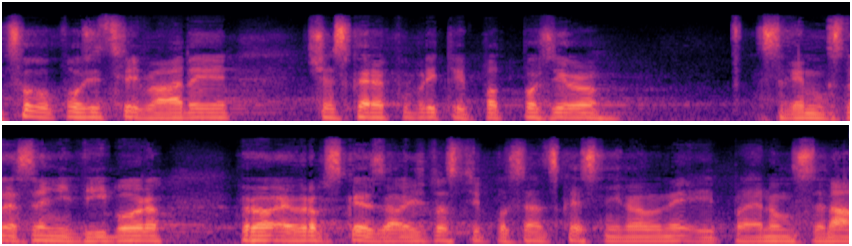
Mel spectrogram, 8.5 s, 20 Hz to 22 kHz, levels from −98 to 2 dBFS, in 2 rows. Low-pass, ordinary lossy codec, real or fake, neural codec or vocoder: 14.4 kHz; AAC, 48 kbps; fake; codec, 32 kHz, 1.9 kbps, SNAC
